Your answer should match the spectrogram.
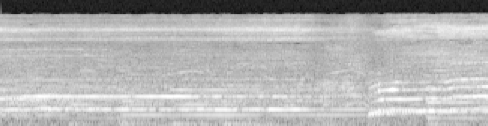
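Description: A woman singing a slow pop ballad into a microphone over backing music, holding one long note and then stepping up to a higher phrase about three seconds in.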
